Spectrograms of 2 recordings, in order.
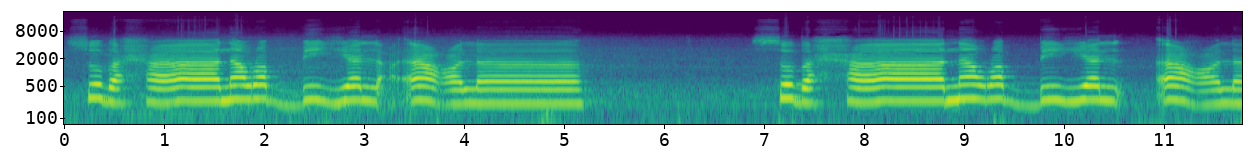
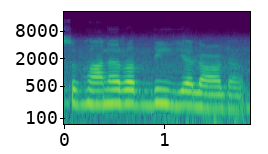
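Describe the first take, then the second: First: Slow, drawn-out chant, much louder; prayer recitation. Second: ربی الاعلی run together as Rabia Lala; common mistake. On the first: Teacher demonstrating sajda tasbih, slow louder chant. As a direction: recite it fully and slowly. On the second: Teacher imitating a common wrong reading, plain quick. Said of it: "mostly لوگ ایسے کرتے ہیں". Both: Shown as a demonstration.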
